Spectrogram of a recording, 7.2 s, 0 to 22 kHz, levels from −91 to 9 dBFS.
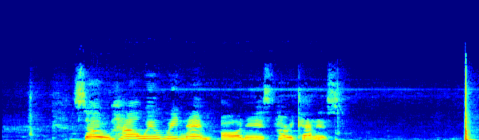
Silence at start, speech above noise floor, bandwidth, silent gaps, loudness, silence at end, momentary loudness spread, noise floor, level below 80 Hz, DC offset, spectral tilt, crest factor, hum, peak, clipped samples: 0.45 s; 45 dB; 14 kHz; none; -22 LUFS; 0.05 s; 10 LU; -67 dBFS; -54 dBFS; under 0.1%; -4 dB/octave; 24 dB; none; 0 dBFS; under 0.1%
